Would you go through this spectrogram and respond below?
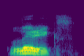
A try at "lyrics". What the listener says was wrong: Lyrics. Lyrics. Not E. Lyrics.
